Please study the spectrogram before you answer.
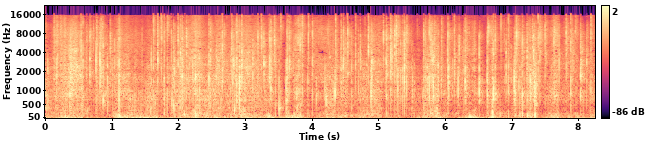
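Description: A wad of clear plastic bubble wrap is crumpled and crinkled in gloved hands. A dense, continuous stream of bright, crisp crackles runs throughout, with steady loudness and no pauses.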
